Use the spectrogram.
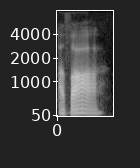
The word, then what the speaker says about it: Ava: And his sister, Ava, literally that's how you pronounce it, Ava.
